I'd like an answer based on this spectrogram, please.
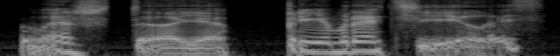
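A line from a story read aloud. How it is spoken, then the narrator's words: Tearful plaintive wail. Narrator (Russian): Сквозь слезы жалобно протянул голос крайней койки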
